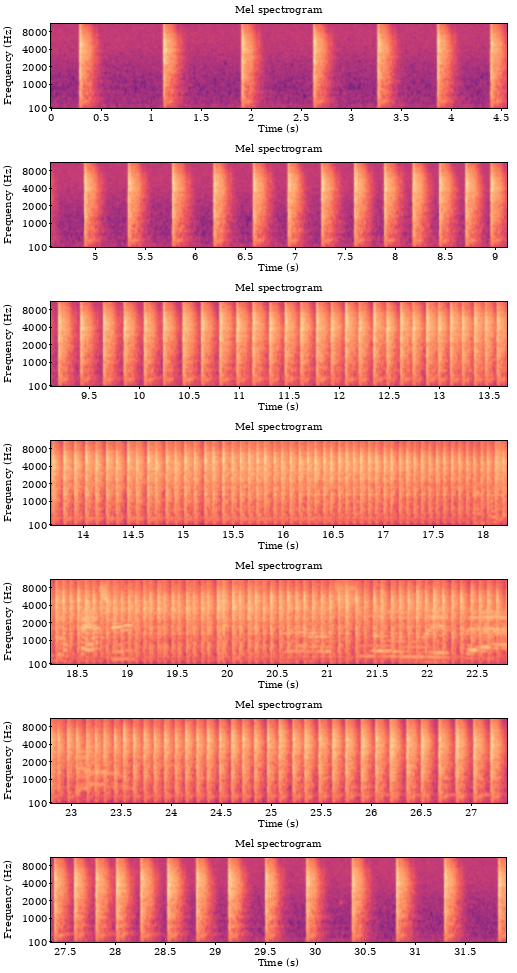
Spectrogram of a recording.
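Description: Wooden drumsticks striking a rubber practice pad set on a snare drum in alternating right-left single strokes: about one stroke a second at first, speeding up into a fast, even single-stroke roll through the middle, then slowing back down to separate strokes near the end.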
